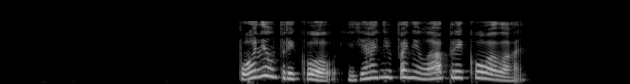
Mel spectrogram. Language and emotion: Russian, positive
